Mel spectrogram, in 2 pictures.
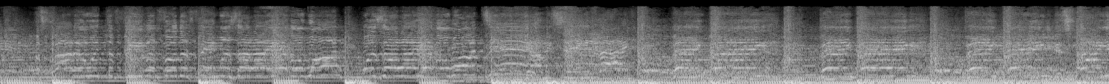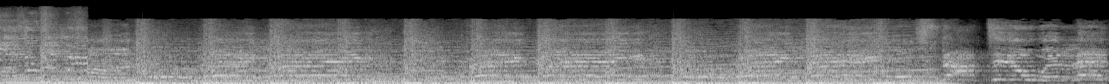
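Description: From 11.97 s to the end of the clip, the audio drops abruptly into a deep, sluggish register, moving at just over half its proper pace (0.546×) and sitting around ten semitones lower than before. This is a section at the wrong speed, with pitch and tempo falling together, which is most likely the result of that stretch being played back or resampled against the wrong clock rate, slowing everything in lockstep.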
